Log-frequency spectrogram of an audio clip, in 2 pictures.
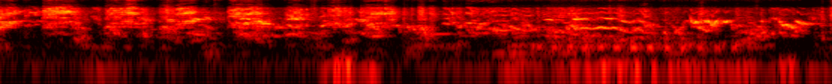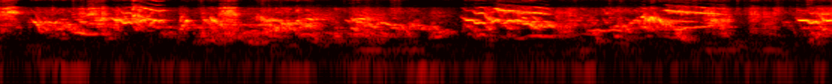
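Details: Chirping budgerigars keep up a continuous buzzy, squeaky warble with occasional harsher squawks and a short low rumble around two seconds.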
